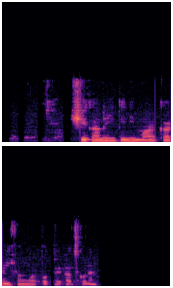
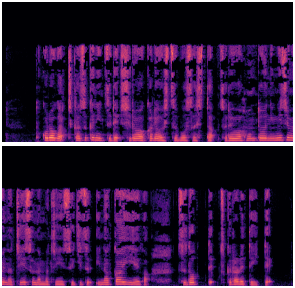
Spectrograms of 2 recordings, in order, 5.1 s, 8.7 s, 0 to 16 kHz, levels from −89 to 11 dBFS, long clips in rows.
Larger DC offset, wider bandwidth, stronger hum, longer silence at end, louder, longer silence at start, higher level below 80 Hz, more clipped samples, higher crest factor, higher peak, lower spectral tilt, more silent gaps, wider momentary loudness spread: neither; second, 7.6 kHz vs 12 kHz; neither; first, 1.15 s vs 0.35 s; about the same, -23 LUFS vs -22 LUFS; second, 0.35 s vs 0.5 s; about the same, -64 dBFS vs -64 dBFS; neither; about the same, 20 dB vs 20 dB; second, -6 dBFS vs -2 dBFS; first, -5.5 dB/octave vs -3.5 dB/octave; neither; first, 14 LU vs 9 LU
